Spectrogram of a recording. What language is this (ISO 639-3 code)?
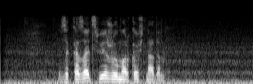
rus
